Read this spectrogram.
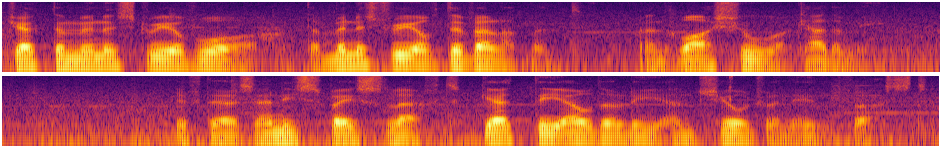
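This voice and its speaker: An actor playing a grave, dignified commander of a besieged city in a video game, speaking formally with measured authority. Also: male voice, lowish voice, a little mellow, soft background music, natural voice. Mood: urgent, commanding. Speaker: military commander character. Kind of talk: scripted video game dialogue.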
